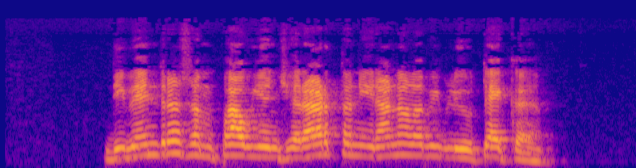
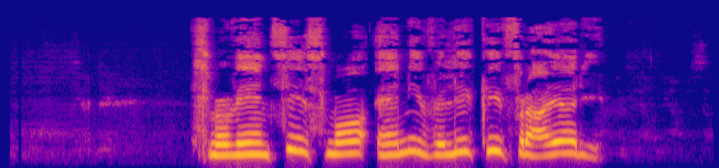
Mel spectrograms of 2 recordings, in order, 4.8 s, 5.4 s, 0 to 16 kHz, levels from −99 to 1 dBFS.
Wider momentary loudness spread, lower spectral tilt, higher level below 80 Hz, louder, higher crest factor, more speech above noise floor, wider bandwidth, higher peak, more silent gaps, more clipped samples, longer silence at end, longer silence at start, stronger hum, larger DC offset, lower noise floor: first, 11 LU vs 6 LU; about the same, -5 dB/octave vs -5.5 dB/octave; first, -68 dBFS vs -74 dBFS; second, -22 LUFS vs -19 LUFS; first, 22 dB vs 16 dB; about the same, 55 dB vs 53 dB; about the same, 11 kHz vs 11.5 kHz; about the same, -2 dBFS vs -4 dBFS; neither; neither; second, 0.7 s vs 0.9 s; second, 0.8 s vs 1.45 s; neither; neither; first, -77 dBFS vs -71 dBFS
